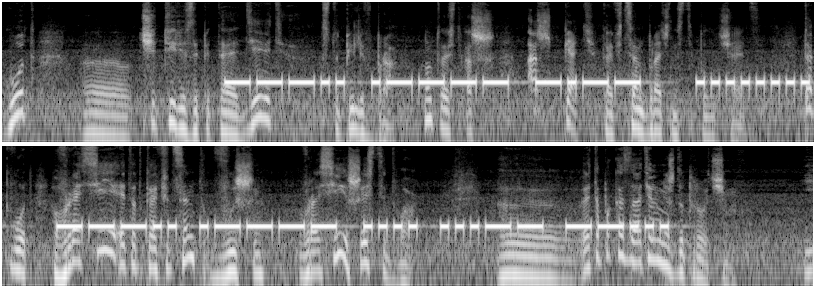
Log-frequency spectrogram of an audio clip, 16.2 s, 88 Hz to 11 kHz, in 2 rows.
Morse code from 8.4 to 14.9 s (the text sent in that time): 81H37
